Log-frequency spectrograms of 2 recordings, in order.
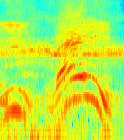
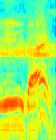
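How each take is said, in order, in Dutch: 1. De naam wordt met een levendige, opvallende melodie uitgesproken. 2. De naam wordt eenvoudig uitgesproken, met een vlakke melodie. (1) "ik zei Yi-Wei" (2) "je moet gewoon nuchter uitspreken"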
